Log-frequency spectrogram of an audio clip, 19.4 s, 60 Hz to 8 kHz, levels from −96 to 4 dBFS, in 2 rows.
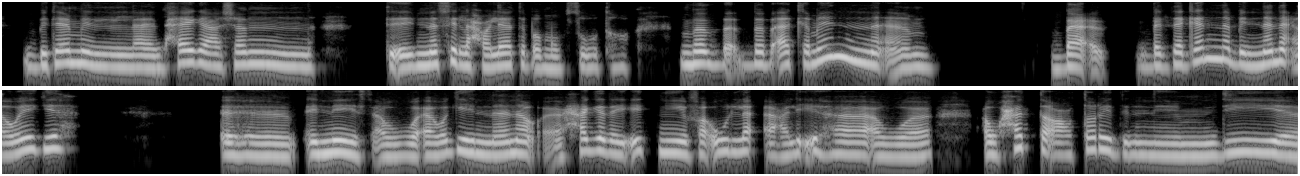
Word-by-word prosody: بتعمل 200 -2 +1
الحاجة 210 +6 +1
عشان 205 +2 -1 1.0
ت - - -1
الناس 200 +6 +2
اللي 205 -5 +3
حواليها 190 +2 +2
تبقى 205 -4 -4
مبسوطة، 175 +2 -8 0.4
بب 215 0 +2 0.2
بابقى 215 -2 +1
كمان 255 +3 +2
آمم، 180 -2 -3 0.9
ب 175 +2 0 0.2
باتجنب 220 +8 0
إن 200 0 +1
أنا 235 +3 +4
أواجه 250 +8 +1 1.2
آآ 175 -2 0
الناس، 195 -1 +4
أو 170 +1 -2
أواجه 200 +6 +1
إن 190 -3 +1
أنا 195 +1 +2
حاجة 230 +10 +1
ضايقتني 210 +1 -1
فاقول 215 +4 -1
لأ 235 0 -1
عليها، 190 +1 -1
أو 170 0 -1 0.6
أو 190 0 +2
حتى 275 +4 +1
أعترض 205 +4 0
إن 180 -1 -2
دي 210 +1 +1
195 Hz, 110 wpm, -23 LUFS, 180-220 Hz, 1.2 s, أنا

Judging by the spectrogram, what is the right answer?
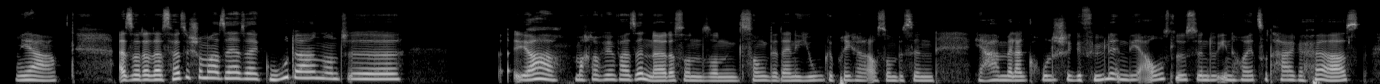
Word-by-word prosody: Ja, 195 -2 +1 0.6
also 205 +3 +4
da 215 0 +3
das 220 +1 +4
hört 265 +2 +4
sich 310 -1 -2
schon 310 -1 +1
mal 295 -1 +4
sehr, 280 0 +3
sehr 260 -1 +2
gut 250 +8 +1
an 295 -1 +3
und, 260 -2 -2
äh, 245 -1 +3 1.1
ja, 220 -1 +4
macht 215 -1 -3
auf 220 -2 -2
jeden 220 0 -1
Fall 220 -1 +1
Sinn, 245 +1 +3
ne, 175 0 +3
dass 185 0 -1
so 190 - -2
'n 180 -1 -1
so 175 0 -4
'n 175 0 -2
Song, 190 0 -3
der 180 -1 -4
deine 180 0 -1
Jugend 185 +2 -4
geprägt 195 0 -4
hat 180 -1 -5
auch - - -3
so 185 - -5
'n 180 - -2
bisschen, 180 -1 -3 0.4
ja, 195 +2 -3
melancholische 200 +1 -2
Gefühle 210 +5 -1
in 225 -3 -1
dir 215 - -4
auslöst, 215 -1 -2
wenn 205 -1 0
du 200 - -4
ihn 200 0 -3
heutzutage 205 -1 -4
hörst, 195 -2 +2
205 Hz, 205 wpm, -23 LUFS, 190-245 Hz, 1.1 s, also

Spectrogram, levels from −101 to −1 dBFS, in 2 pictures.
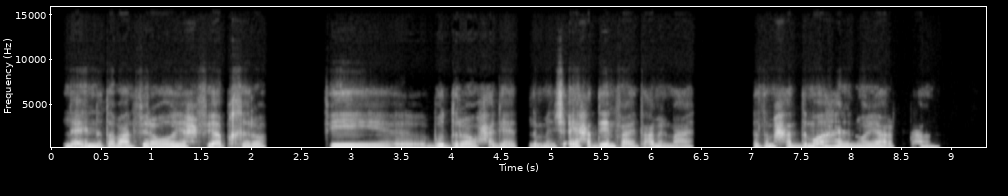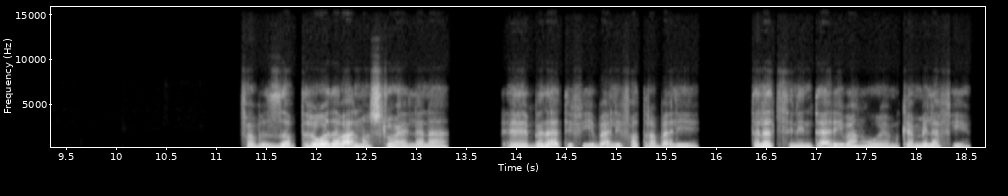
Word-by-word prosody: لإن 215 +3 0
طبعًا 210 0 +1
في 210 +4 -1
روايح، 205 0 +2
في - - +1
أبخرة، 195 -3 -2 0.6
في 215 - -3 0.9
بودرة 195 -1 0
وحاجات 195 +1 -5
مش 210 -3 -5
أي - - +3
حد 215 - -1
ينفع 235 -3 +2
يتعامل 195 +1 -4
معاها، 185 -1 -8 0.6
لازم 225 -3 -3
حد 230 +1 0
مؤهل 225 +1 +1
إنه 195 0 -2
يعرف 200 0 -1
يتعامل 200 0 -10 2.3
فبالضبط، 200 +1 -1
هو 250 +3 +8
ده 235 0 +5
بقى - - +8
المشروع 230 +2 +1
اللي 210 -1 -2
أنا، 230 +2 -2 0.6
آآ، 190 -1 +1
بدأت 195 +4 +2
فيه 235 +3 -4
بقى 215 - 0
لي 210 0 -2
فترة، 225 +6 -4
بقى 220 - -2
لي 190 0 -4 0.5
3 220 -1 +3
سنين 210 0 -3
تقريبًا 235 +7 +1
ومكملة 215 -1 -1
فيه. 195 -2 -8
210 Hz, 130 wpm, -22 LUFS, 195-225 Hz, 2.3 s, هو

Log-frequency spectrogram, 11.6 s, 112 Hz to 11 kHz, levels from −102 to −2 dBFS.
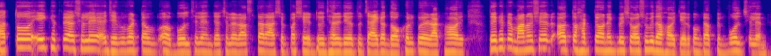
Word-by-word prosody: আর 175 0 +3
তো 230 - +2 0.3
এই 225 - +8
ক্ষেত্রে 225 -1 -2
আসলে 200 0 -1
অ্যা - - +1
যে, 170 - 0
ব্যাপারটা 175 +1 -2 0.3
আ - - +2 0.2
বলছিলেন 160 +1 -2
যে, - - -5
আসলে 160 0 -4
রাস্তার 165 +2 -1
আশেপাশের 165 +1 -3
২ 155 - -1
ধারে 160 0 +2
যেহেতু 160 0 0
জায়গা 155 +1 +4
দখল 145 +3 +1
করে 165 -2 +3
রাখা 160 +2 -1
হয়। 155 -1 +2 0.4
তো - - -32
এক্ষেত্রে 220 +1 +2
মানুষের 200 +3 +2 0.2
আ - - +6 0.2
তো - - -2
হাঁটতে 180 +1 -2
অনেক 175 0 -2
বেশি 175 +1 -4
অসুবিধা 180 0 +2
হয় 155 -1 +2
যে, - - -8
এরকমটা 160 0 -3
আপনি 155 +2 -11 0.2
বলছিলেন। 160 -3 -2
170 Hz, 185 wpm, -22 LUFS, 160-180 Hz, 0.4 s, এই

